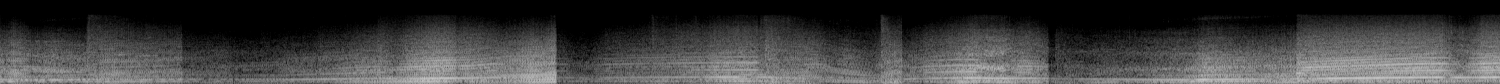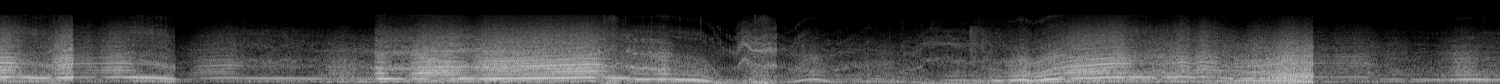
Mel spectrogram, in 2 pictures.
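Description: Racing car engines roar and rev up and down as they speed past.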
